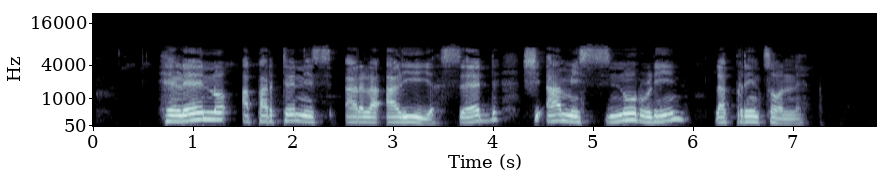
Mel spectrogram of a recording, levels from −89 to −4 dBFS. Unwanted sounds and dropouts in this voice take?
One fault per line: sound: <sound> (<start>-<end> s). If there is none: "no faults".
no faults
